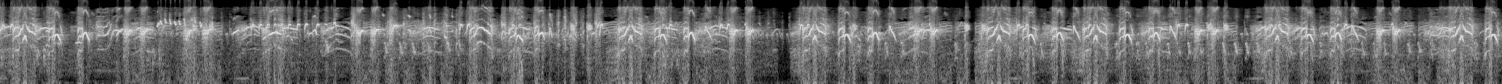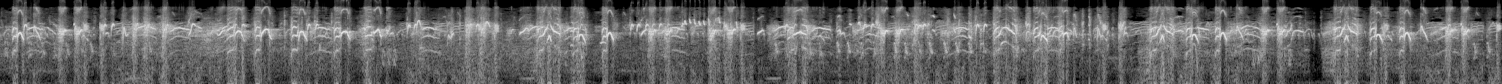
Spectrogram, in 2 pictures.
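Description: Konin sunbirds singing: a loud, unbroken stream of high, rapid chirps and twitters. This is a sunbird lure-call recording, played to draw sunbirds in and provoke rival males.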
